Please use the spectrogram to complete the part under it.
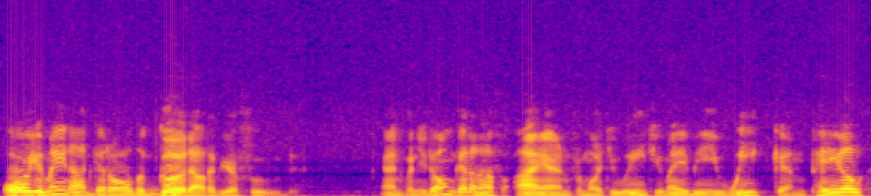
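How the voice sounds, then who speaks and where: A man's voice: fairly low pitch, wildly swooping pitch, a little fast, no echo. A man announcing in a formal, emphatic 1940s radio style, with earnest scripted salesmanship. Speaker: radio announcer and sponsor pitchman. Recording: muffled, distant vintage radio recording.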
